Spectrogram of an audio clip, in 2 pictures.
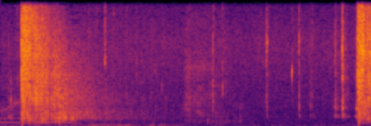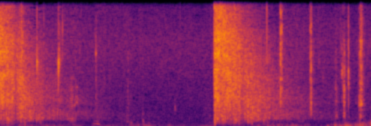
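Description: Three single shots from a stainless semi-automatic target pistol, a little over three seconds and then two seconds apart, each trailing off in a short echo.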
